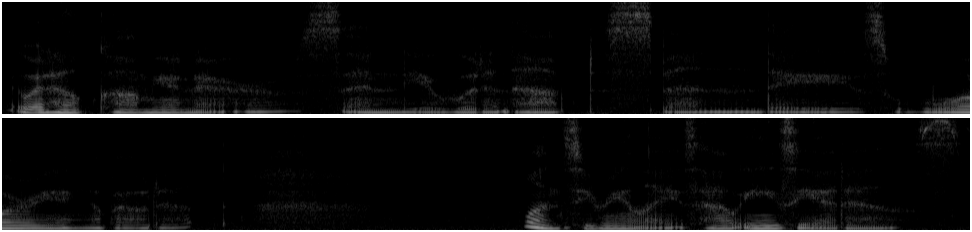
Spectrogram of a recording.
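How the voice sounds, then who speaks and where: A woman voicing a gentle, protective female vampire caretaker in a whispered audio roleplay, soothing and coaxing. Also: mid-range voice, steady tone, takes it slowly, exaggerated voice. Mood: tender whisper. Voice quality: soft breathy whisper.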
